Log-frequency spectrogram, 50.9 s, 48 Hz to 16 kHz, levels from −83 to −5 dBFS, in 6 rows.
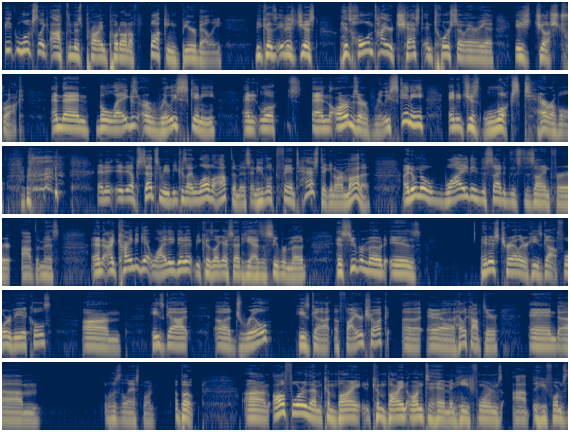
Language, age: English, 20-39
